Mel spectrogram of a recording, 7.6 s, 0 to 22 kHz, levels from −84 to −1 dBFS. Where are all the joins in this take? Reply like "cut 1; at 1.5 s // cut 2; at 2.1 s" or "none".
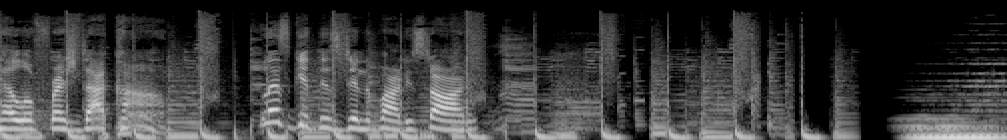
cut 1; at 6.5 s

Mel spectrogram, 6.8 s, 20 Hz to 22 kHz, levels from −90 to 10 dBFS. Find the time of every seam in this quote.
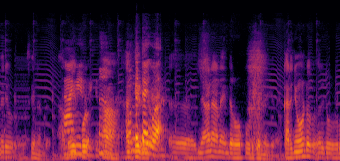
cut 1; at 1.1 s // cut 2; at 2.4 s // cut 3; at 3.4 s // cut 4; at 5.5 s

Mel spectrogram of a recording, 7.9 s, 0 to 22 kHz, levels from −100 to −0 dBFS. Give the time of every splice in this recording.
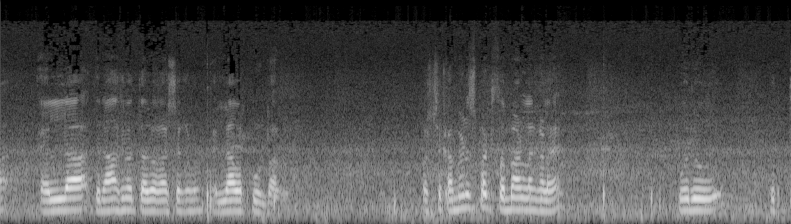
none

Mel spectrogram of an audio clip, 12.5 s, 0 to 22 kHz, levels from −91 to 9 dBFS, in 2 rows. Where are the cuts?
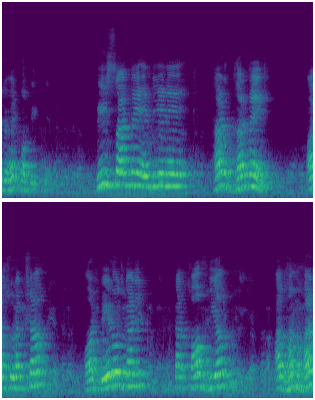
cut 1; at 1.1 s

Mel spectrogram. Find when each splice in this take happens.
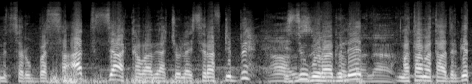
cut 1; at 1.0 s

